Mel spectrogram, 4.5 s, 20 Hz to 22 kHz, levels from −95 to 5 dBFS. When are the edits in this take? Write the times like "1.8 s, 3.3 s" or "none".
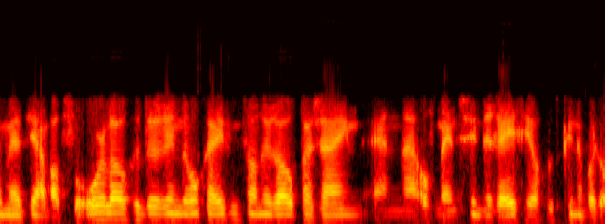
none

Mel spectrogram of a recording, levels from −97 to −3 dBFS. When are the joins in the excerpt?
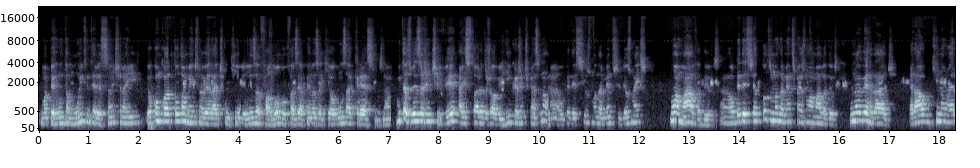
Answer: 7.0 s, 10.2 s

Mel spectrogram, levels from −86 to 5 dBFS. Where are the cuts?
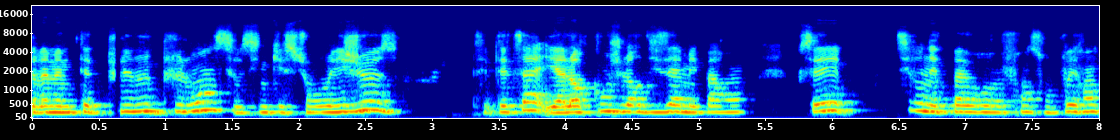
3.1 s

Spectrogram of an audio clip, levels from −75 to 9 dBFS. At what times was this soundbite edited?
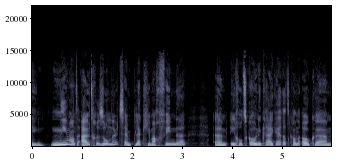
3.9 s

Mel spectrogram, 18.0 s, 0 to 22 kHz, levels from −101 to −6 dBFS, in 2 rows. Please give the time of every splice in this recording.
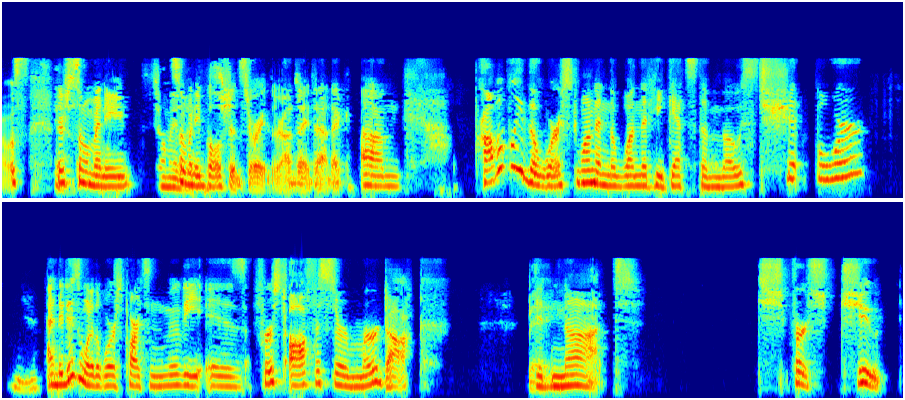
11.5 s

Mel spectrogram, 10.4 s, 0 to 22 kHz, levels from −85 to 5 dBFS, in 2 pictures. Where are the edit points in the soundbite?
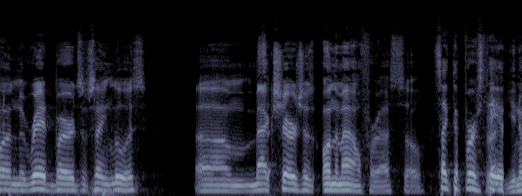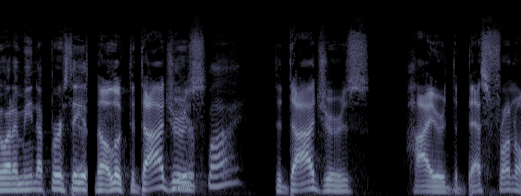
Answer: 5.0 s, 6.1 s

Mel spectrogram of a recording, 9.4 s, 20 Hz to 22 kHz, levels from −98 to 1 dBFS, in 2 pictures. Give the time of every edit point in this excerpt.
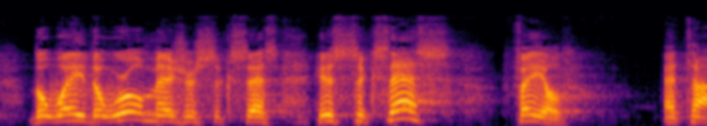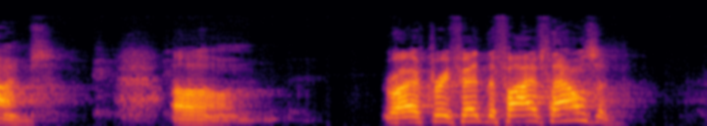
none

